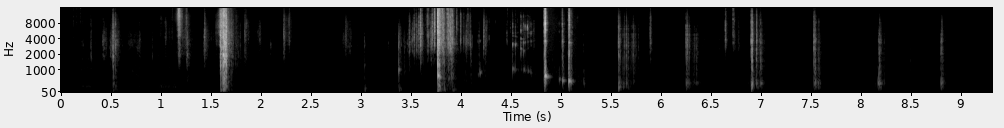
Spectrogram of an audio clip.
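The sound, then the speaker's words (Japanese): Chocolate being chewed and eaten: faint, scattered crunches and small clicks, irregular and spaced apart, with no talk. “あー、美味しい。チョコも食べちゃおう。”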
